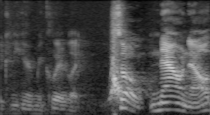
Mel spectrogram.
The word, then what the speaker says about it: Nao Now: hear me clearly so now now that's spelled n a o n o w just to confuse you they are a company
